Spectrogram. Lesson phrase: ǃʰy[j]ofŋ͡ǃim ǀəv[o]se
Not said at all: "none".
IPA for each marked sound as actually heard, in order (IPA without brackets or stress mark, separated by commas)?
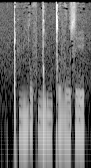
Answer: j, o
